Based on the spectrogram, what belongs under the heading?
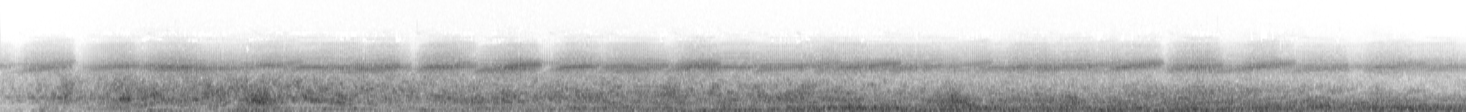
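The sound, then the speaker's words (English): A dense chorus of frogs croaking continuously, many voices overlapping in a steady pulsing rhythm, loud, with no talking. “when the military started doing test flights over Mono Basin, the roar of the jets would interfere, causing the frogs to lose their synchronicity.”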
